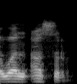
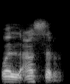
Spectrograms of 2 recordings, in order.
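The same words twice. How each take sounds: First: The final r is heard but its weight is unclear. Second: The same.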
